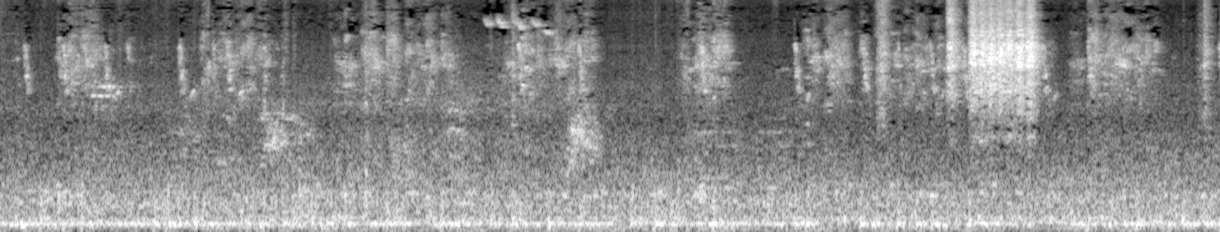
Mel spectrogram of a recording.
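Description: Faint bird chirps over a steady low hum, with a short hiss about seven seconds in.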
